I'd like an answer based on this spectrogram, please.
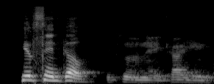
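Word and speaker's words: Kiyan: His son named Cayenne. Oh, Cayenne, right. Like cayenne pepper. Okay. But it's spelled K-I-Y-A-N.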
